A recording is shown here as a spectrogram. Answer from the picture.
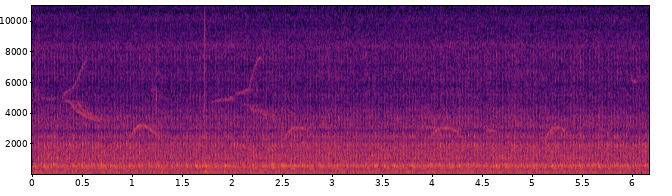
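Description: Steady hiss and drone as compressed air is fed through a chuck on the valve into a skid-loader tire whose bead has just been seated, with an engine-like hum underneath. A few faint high chirps come and go.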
